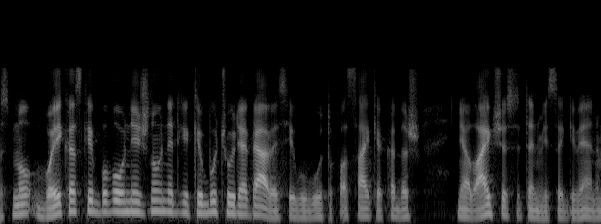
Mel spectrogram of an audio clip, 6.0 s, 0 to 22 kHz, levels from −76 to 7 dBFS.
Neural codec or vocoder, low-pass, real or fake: codec, 16 kHz, about 1 kbps, DyCAST, with the encoder's durations; 7.2 kHz; fake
